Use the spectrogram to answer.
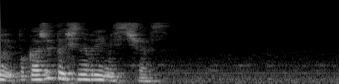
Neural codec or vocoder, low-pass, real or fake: none; 7.2 kHz; real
